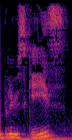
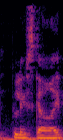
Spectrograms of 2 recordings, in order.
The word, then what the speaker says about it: Bluesky: It cannot be pronounced Blueski, can it? – I don't pronounce it Blueski. I'm going to pronounce it Blue Sky.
